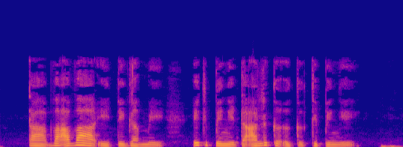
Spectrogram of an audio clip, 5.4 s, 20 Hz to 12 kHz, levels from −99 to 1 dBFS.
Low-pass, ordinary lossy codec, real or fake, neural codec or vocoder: 7.2 kHz; AAC, 48 kbps; real; none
